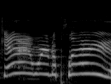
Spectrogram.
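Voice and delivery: high, bright mock cheer of joy; excited cheer. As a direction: squeal it like a happy kid. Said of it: "They are like".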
